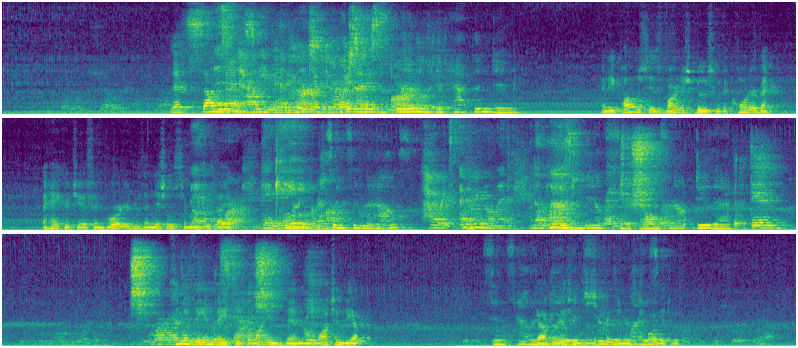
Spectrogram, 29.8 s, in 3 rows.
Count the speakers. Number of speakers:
6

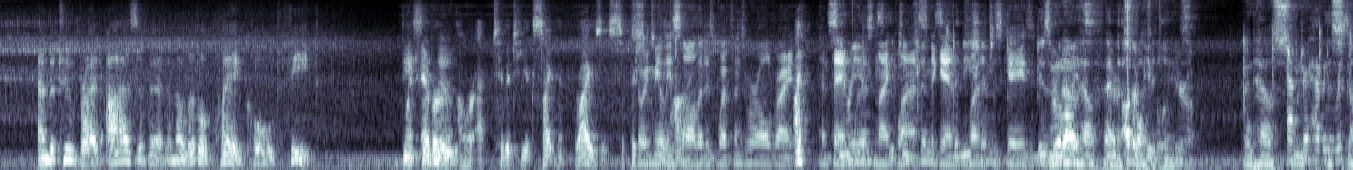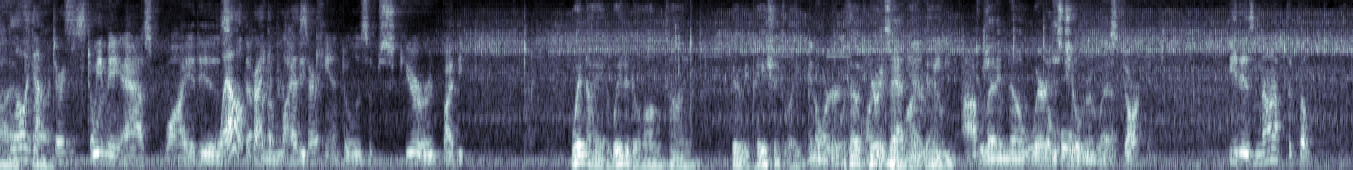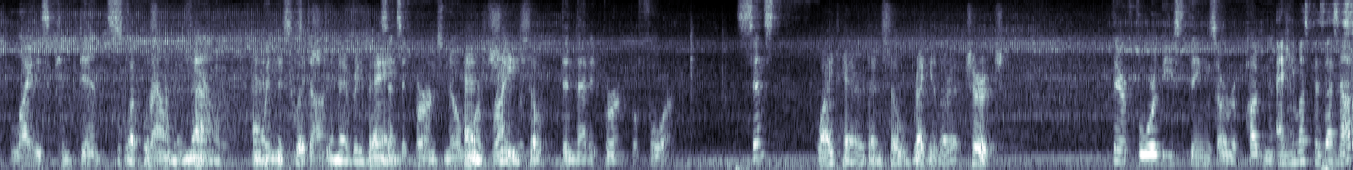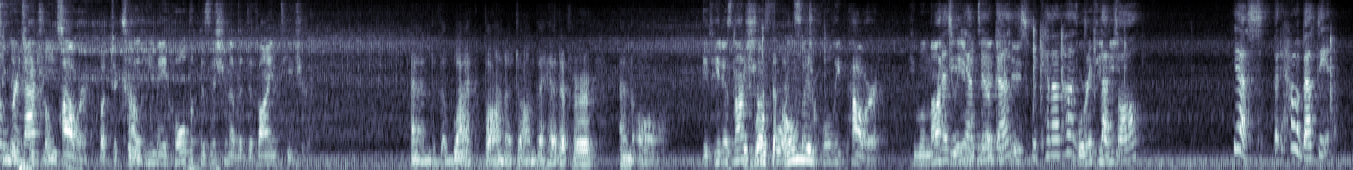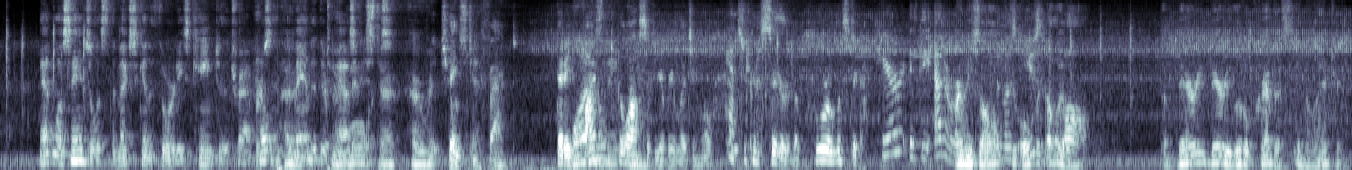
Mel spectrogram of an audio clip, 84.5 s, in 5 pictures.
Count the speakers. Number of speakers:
9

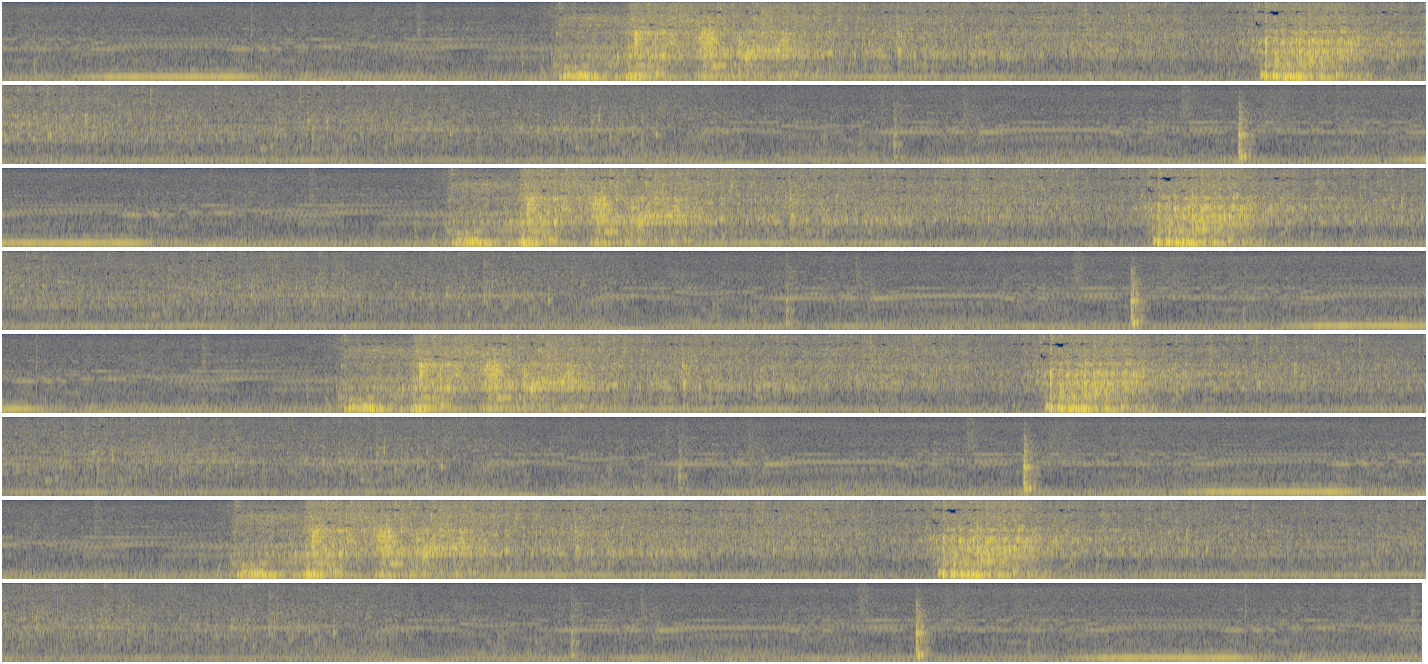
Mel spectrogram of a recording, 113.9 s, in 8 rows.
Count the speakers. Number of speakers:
0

